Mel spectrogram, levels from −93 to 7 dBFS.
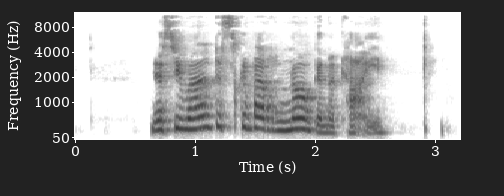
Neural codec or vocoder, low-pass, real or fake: vocoder, 48 kHz, 128 mel bands, Vocos; 10.8 kHz; fake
